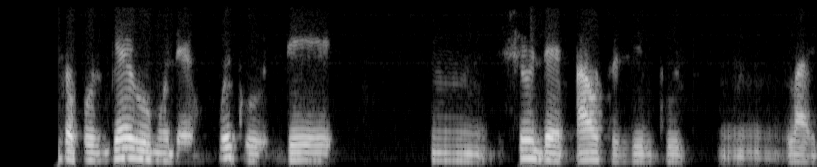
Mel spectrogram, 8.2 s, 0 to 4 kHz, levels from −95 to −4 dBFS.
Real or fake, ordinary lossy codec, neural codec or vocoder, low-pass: real; none; none; 3.6 kHz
